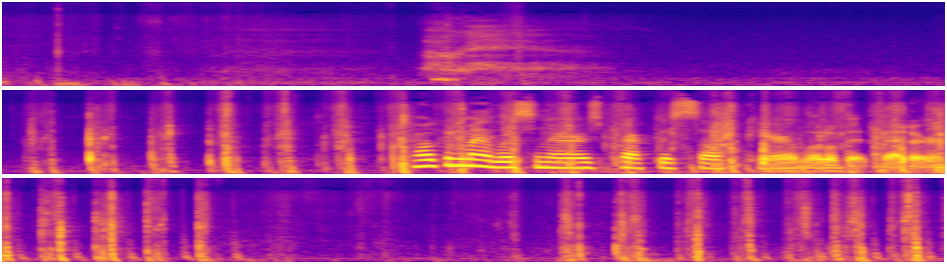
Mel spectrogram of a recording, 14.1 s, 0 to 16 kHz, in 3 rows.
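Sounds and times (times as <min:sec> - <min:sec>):
deck of cards being shuffled with flicking taps and riffle: 0:04.8 - 0:14.1
speech: 0:06.8 - 0:09.7.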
